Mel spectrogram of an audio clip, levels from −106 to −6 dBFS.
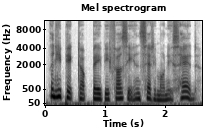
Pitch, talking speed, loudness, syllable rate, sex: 175 Hz, 275 wpm, -18 LUFS, 6.5 syllables/s, female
